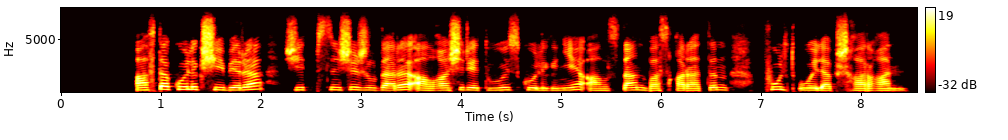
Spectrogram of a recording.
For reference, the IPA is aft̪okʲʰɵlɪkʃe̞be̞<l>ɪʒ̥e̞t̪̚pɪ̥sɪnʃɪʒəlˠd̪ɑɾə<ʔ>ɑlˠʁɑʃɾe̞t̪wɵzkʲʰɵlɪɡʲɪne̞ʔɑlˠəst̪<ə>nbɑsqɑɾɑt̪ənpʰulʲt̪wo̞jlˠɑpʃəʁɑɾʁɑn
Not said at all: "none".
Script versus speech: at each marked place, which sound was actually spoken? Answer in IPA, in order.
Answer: ɾ, ʔ, ɑ

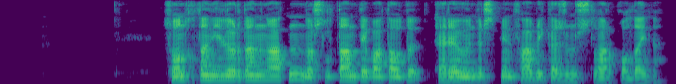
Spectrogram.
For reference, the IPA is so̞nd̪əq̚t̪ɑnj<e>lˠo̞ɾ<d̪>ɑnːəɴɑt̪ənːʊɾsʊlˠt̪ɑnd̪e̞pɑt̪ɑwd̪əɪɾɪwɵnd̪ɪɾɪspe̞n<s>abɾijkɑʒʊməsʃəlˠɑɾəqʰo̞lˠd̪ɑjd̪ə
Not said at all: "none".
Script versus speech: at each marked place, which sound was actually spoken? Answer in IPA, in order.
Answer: e, d̪, f

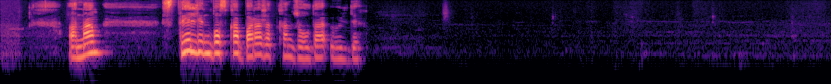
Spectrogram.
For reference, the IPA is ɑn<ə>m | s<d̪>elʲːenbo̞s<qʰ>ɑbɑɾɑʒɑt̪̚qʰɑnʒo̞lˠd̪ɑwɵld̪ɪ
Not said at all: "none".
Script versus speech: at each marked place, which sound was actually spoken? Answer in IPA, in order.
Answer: ɑ, t̪, q

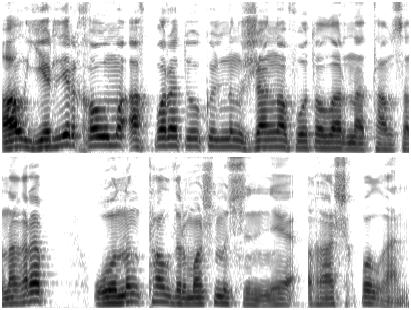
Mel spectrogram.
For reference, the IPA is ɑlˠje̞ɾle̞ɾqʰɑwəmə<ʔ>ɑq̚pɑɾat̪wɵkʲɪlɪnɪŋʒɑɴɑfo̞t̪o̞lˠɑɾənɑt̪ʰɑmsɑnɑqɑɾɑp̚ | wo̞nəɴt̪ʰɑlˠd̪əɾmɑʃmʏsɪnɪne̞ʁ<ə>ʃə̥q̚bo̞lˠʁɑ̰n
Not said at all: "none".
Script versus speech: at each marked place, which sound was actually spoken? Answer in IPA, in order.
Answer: ʔ, ɑ

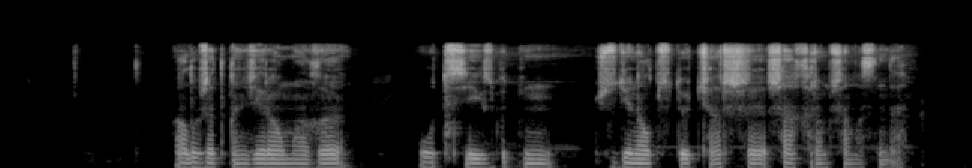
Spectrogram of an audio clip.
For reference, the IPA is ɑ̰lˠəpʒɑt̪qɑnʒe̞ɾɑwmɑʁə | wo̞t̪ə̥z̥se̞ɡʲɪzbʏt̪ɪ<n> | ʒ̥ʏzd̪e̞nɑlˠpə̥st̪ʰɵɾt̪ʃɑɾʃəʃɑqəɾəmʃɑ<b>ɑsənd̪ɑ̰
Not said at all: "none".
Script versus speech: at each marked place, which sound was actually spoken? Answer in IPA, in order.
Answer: n, m

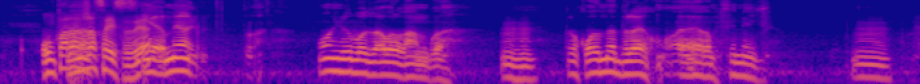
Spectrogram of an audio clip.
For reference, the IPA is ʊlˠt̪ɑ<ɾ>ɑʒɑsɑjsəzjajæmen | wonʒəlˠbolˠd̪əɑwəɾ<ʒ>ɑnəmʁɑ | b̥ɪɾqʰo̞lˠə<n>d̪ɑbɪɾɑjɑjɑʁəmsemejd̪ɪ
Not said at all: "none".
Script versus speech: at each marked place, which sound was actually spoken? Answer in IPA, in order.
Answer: ɾ, ʁ, m

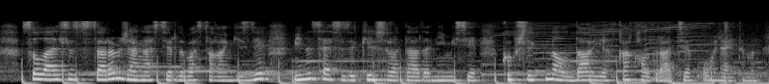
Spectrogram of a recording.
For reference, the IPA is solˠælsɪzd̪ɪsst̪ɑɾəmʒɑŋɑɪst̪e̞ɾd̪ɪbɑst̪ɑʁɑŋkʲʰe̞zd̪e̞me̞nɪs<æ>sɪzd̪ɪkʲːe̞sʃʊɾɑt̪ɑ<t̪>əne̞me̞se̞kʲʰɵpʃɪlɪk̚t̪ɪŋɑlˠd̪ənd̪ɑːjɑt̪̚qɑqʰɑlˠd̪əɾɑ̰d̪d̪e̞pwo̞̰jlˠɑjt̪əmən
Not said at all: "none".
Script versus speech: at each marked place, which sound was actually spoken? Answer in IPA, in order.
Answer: æ, d̪

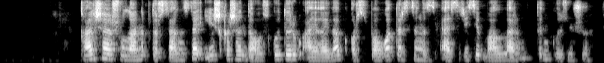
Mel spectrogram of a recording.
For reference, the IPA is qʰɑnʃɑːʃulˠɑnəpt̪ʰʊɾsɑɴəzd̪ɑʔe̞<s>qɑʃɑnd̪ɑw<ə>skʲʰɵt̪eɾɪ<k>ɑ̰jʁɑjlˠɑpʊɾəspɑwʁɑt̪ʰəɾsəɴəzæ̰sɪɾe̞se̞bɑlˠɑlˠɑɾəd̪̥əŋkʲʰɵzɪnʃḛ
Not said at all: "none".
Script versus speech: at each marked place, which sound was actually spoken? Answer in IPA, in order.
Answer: ʃ, ə, p

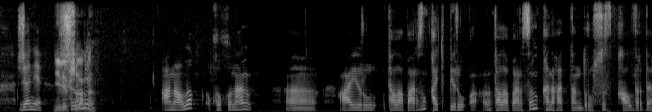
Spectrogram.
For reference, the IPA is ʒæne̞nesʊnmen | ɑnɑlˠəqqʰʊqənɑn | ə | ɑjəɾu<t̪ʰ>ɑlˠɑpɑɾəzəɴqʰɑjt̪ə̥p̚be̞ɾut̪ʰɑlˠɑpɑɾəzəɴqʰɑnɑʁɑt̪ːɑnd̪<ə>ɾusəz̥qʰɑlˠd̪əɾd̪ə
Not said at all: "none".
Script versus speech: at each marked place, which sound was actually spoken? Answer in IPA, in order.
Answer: t̪ʰ, ə

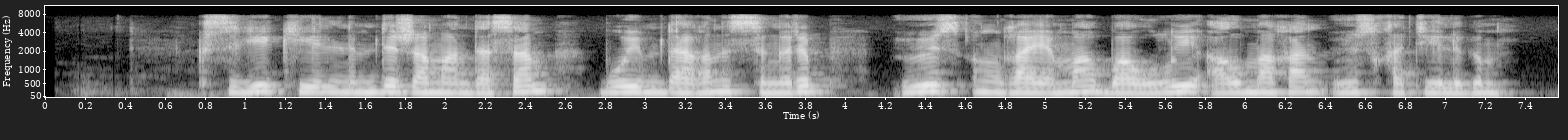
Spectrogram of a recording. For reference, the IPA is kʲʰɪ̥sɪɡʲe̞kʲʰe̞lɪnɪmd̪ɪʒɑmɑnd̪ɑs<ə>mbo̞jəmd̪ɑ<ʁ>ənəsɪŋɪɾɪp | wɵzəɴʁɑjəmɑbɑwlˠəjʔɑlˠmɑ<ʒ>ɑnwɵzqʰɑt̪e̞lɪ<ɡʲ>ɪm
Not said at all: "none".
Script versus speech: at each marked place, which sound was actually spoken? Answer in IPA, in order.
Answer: ɑ, ʁ, ʁ, ɡʲ

